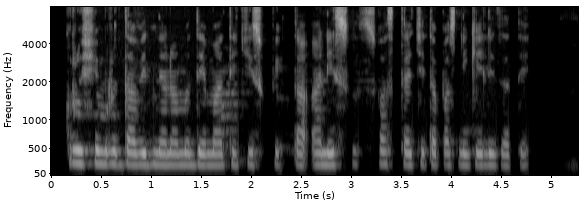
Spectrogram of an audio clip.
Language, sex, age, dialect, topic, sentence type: Marathi, male, 18-24, Northern Konkan, agriculture, statement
